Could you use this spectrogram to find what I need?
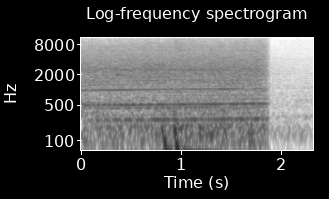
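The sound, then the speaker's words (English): A Ferrari sports car with paddle shifters and twin exhausts revving: a loud, steady engine roar that swells briefly in the middle, then cuts off abruptly near the end. “Blue flames spurt from the twin exhaust pipes. Sonny flicks a small gear shift paddle on the steering wheel, and the Ferrari weaves across lanes.”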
